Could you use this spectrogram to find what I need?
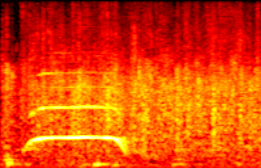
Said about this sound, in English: round of applause.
